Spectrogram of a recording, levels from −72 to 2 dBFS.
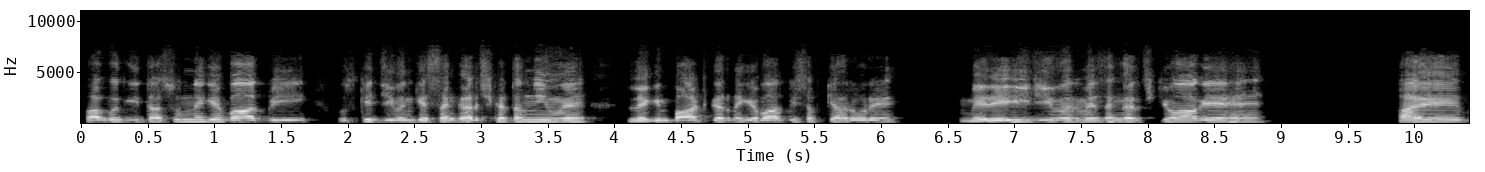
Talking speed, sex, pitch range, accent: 195 wpm, male, 165-220 Hz, native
